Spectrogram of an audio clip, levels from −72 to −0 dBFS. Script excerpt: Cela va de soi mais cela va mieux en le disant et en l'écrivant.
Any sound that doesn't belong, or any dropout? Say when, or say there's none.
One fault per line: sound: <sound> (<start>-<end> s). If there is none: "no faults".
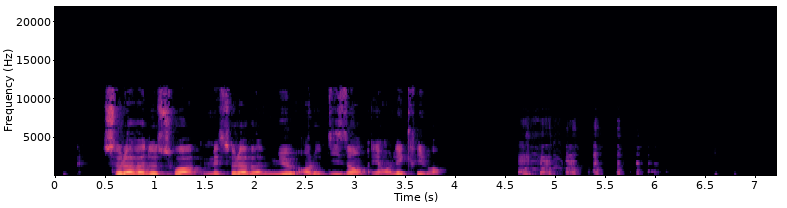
sound: laugh (4.6-6.2 s)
